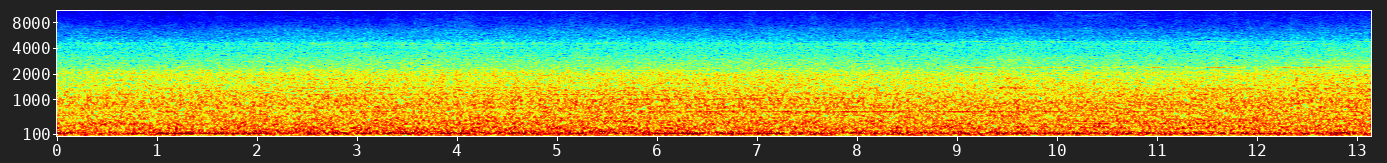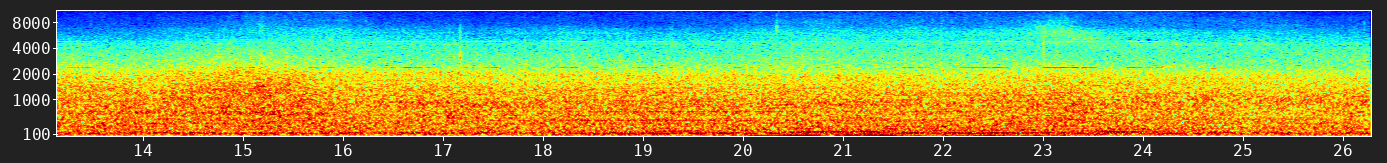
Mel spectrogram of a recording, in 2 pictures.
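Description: Steady city road traffic noise. It swells as a vehicle passes about halfway through, and a deeper low rumble follows a few seconds later.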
